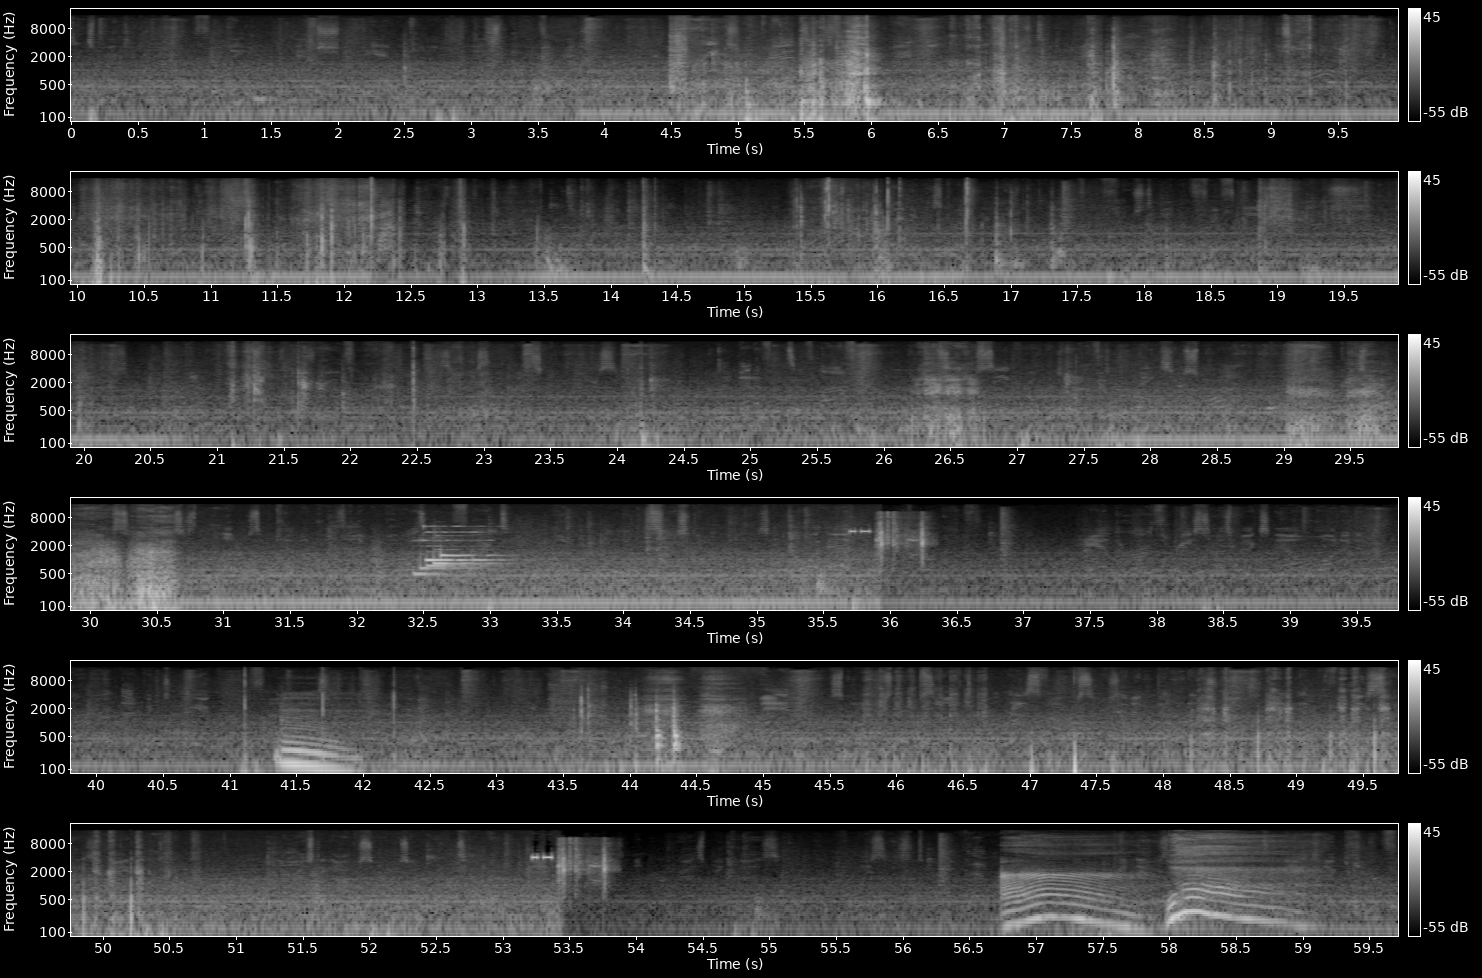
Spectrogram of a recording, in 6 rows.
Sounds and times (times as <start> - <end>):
Speech: 0.0 - 8.2, 17.5 - 35.8, 37.4 - 42.1, 44.8 - 53.0, 53.9 - 59.7.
